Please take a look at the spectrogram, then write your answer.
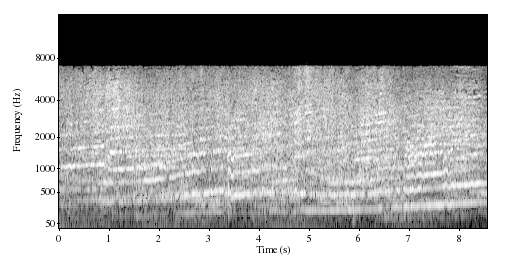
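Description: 1995-season Formula 1 race cars screaming past, their high engine whine rising and falling in pitch as several cars pass in a continuous loud roar.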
